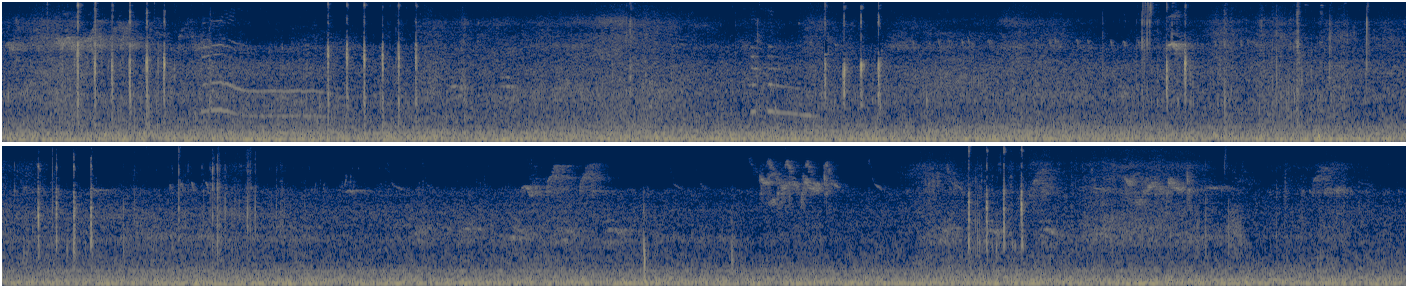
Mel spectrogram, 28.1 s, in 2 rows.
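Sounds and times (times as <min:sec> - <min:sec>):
low outdoor background noise: 0:00.0 - 0:28.0
small birds chirping: 0:00.0 - 0:28.0.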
